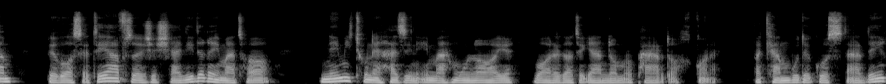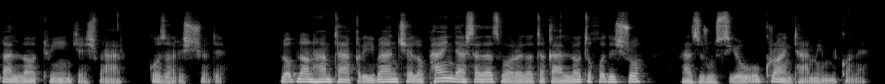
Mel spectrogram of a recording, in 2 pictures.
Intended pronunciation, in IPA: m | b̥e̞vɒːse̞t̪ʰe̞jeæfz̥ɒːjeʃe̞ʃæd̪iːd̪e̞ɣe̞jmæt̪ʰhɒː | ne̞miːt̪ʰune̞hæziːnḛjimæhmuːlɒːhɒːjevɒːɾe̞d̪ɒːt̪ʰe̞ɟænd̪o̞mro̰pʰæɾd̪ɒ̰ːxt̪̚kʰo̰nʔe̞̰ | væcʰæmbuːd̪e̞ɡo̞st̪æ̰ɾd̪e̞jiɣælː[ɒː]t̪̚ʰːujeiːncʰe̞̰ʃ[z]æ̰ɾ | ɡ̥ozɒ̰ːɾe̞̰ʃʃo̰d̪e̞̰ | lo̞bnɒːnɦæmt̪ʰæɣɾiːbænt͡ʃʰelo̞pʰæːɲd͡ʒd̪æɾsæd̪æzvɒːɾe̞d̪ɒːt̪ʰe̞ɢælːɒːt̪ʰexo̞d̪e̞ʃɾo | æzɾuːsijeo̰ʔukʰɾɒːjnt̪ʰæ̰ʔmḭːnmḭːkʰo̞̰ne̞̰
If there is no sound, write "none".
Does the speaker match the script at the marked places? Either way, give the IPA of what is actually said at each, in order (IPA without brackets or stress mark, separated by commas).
ɒː, v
